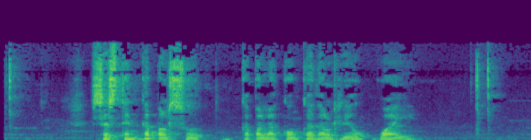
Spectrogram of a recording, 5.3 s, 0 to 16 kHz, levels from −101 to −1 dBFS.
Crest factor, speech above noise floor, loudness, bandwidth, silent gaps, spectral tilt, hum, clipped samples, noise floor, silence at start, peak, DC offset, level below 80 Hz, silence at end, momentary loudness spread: 24 dB; 33 dB; -23 LUFS; 11.5 kHz; none; -3 dB/octave; none; under 0.1%; -56 dBFS; 0.1 s; 0 dBFS; under 0.1%; -60 dBFS; 0.4 s; 16 LU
